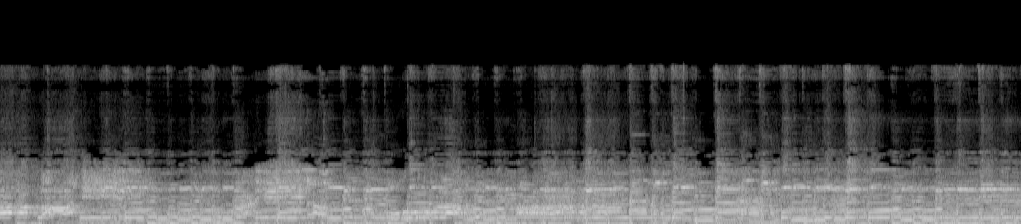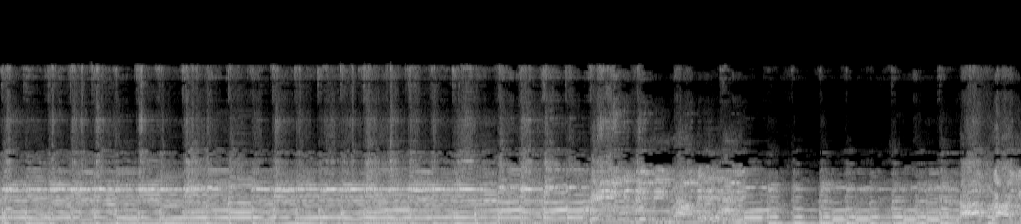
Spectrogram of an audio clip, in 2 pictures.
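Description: A plucked string instrument plays a dayunday instrumental passage: a busy melody of held and shifting notes over a steady low drone note.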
